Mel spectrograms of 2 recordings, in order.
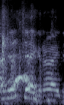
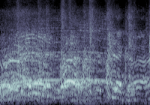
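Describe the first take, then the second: First: Said in the usual way. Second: "I'm just checking" drawn out slow, much higher and louder; teasing check. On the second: Pretend. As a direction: stretch out "I'm just checking" in a big teasing sing-song. Teasing crowd for weak response.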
